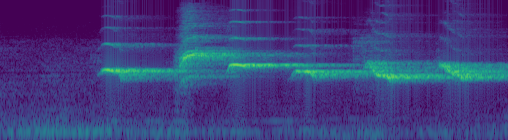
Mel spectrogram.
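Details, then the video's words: Greater green leafbird giving energetic song: after a quiet start, loud clear whistles jump up and down in pitch, with short slurred notes and sustained tones running together without pause. "Suara Kicau CUCAK IJO Gacor Panjang Khusus Untuk Cucak IJO Yang mogok NGOCEH"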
